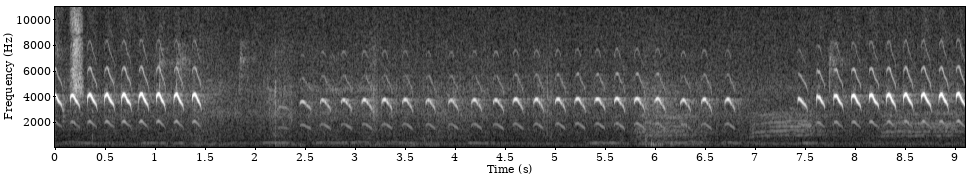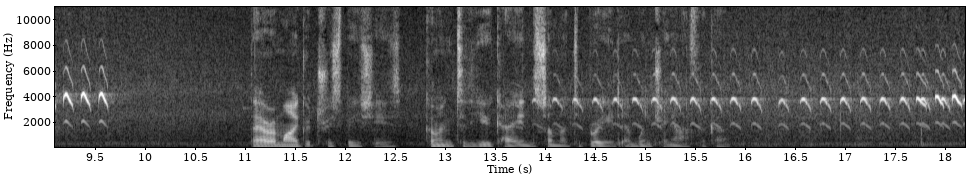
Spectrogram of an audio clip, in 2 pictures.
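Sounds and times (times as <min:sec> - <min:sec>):
hobby falcon calling: 0:00.0 - 0:09.8, 0:13.8 - 0:18.2
speech: 0:11.1 - 0:16.1.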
